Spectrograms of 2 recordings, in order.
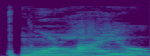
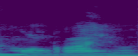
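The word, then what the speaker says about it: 몰라요: seperti itu padahal ya Secara aturan baca dibaca yang benar adalah molayo bukan mol Rayo seperti itu kenapa molayo karena R di bawah ketemu dengan Real di atas maka keduanya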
